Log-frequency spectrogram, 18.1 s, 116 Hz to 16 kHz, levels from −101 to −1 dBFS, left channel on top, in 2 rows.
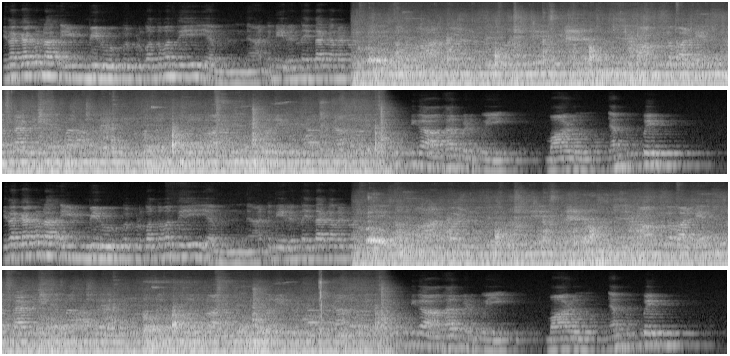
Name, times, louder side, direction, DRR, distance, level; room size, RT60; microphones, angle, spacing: voice 1, 0.0-6.9 7.2-15.3 15.9-17.3, left 1 dB, 10° left, -2 dB, 0.7 m, -32 dB
sound 1, 2.9-3.4 4.5-5.3 5.8-5.9 6.4-6.5 6.7-6.8 7.0-9.1 9.5-9.9 10.8-11.6 12.0-12.5 13.0-13.2, right 3 dB, 80° right, 0.4 m, -27 dB
sound 2, 4.4-13.9, left 1 dB, 55° left, 0.6 m, -23 dB
5.4 x 2.1 x 4.5 m, 1.3 s
head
